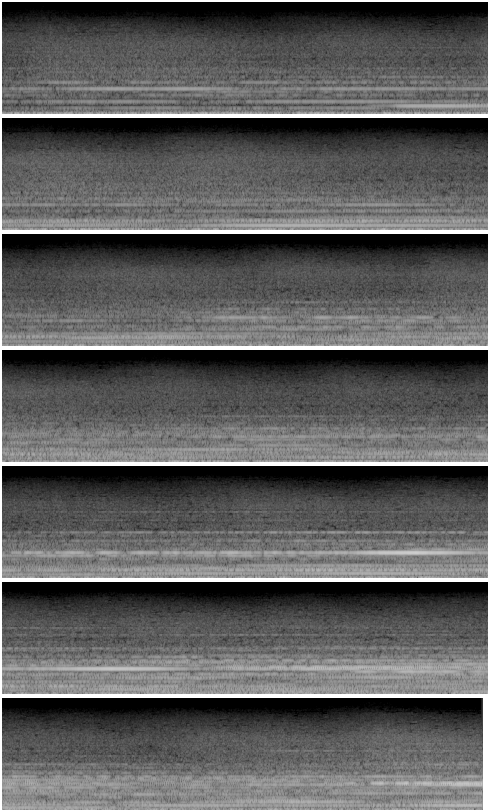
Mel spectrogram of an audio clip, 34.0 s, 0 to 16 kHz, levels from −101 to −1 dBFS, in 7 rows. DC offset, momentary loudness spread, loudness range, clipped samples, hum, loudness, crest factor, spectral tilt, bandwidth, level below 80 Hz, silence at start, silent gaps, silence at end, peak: under 0.1%; 12 LU; 10 LU; under 0.1%; none; -34 LUFS; 18 dB; -6.5 dB/octave; 10 kHz; -44 dBFS; 0 s; none; 0 s; -16 dBFS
